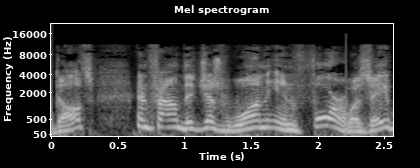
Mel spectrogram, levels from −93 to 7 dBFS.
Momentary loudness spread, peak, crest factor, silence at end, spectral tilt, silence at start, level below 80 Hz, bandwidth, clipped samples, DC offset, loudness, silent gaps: 5 LU; -10 dBFS; 12 dB; 0 s; -4.5 dB/octave; 0 s; -54 dBFS; 11.5 kHz; under 0.1%; under 0.1%; -21 LUFS; none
